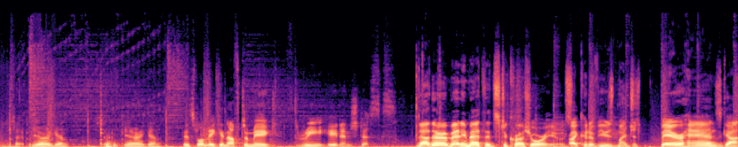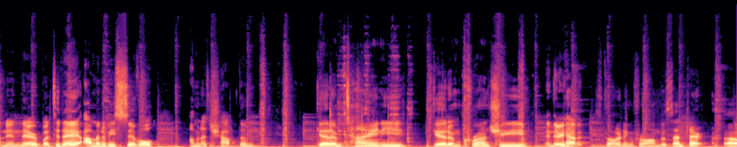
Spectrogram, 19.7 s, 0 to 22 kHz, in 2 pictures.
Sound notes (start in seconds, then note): 13.3 Oreos crunching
